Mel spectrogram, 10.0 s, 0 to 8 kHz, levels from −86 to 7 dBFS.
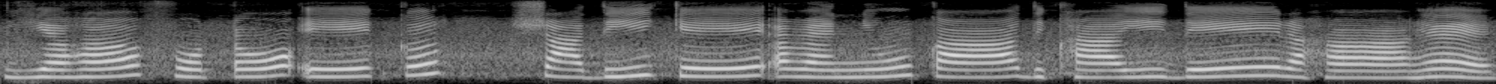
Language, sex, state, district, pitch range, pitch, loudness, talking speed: Hindi, female, Madhya Pradesh, Dhar, 255-295 Hz, 270 Hz, -13 LUFS, 65 wpm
